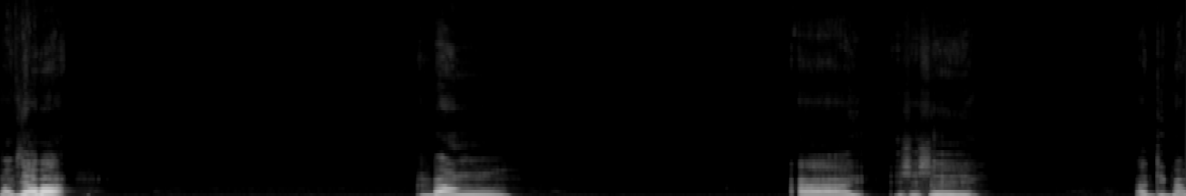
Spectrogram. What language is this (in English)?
Wapan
